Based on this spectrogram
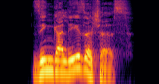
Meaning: strong/mixed nominative/accusative neuter singular of singhalesisch
- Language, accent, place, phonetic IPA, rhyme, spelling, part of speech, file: German, Germany, Berlin, [zɪŋɡaˈleːzɪʃəs], -eːzɪʃəs, singhalesisches, adjective, De-singhalesisches.ogg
